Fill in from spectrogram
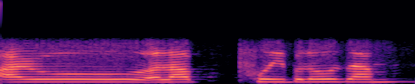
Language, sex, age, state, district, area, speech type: Assamese, female, 18-30, Assam, Sivasagar, rural, conversation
